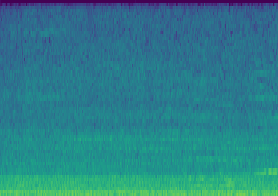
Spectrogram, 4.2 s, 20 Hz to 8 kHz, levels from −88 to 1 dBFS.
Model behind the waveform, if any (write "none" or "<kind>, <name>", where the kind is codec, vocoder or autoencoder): none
